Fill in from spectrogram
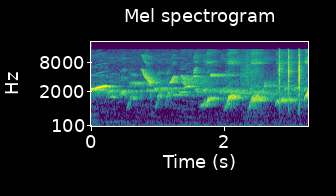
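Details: White-rumped shama fighting song used for training, a bird heard with a wagging tail: clear whistled phrases gliding up and down in varied notes, ending with sharp clicking ticks.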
